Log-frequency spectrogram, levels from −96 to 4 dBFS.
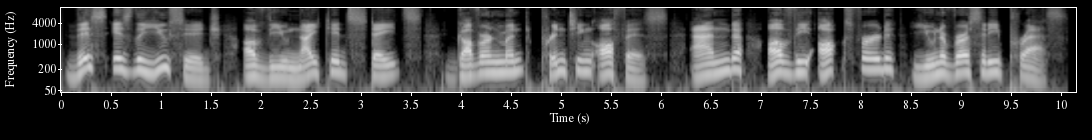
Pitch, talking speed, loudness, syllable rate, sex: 150 Hz, 100 wpm, -22 LUFS, 4.1 syllables/s, male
